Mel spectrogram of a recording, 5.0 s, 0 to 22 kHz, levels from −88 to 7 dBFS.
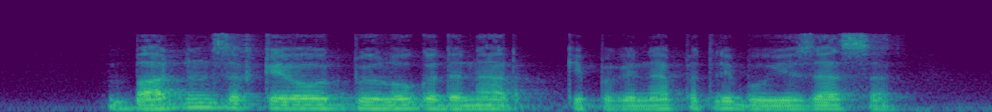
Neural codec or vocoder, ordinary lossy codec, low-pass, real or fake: codec, 16 kHz, 0.4 kbps, LongCat-Audio-Codec; none; 7.2 kHz; fake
